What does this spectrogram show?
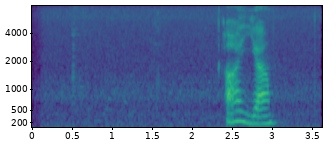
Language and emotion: Russian, neutral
